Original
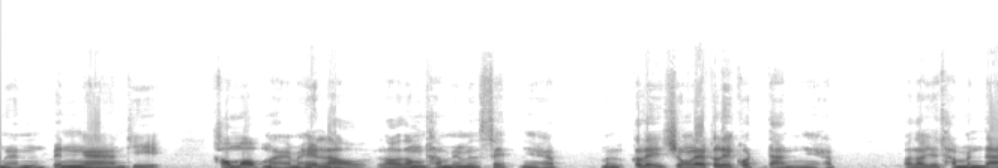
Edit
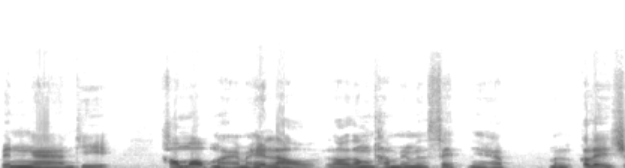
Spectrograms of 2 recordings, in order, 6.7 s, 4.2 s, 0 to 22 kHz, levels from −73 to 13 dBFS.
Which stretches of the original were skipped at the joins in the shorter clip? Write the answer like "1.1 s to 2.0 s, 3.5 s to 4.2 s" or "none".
none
